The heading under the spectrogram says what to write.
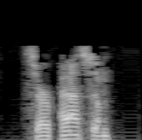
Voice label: "surpassing", English; adjectives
